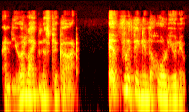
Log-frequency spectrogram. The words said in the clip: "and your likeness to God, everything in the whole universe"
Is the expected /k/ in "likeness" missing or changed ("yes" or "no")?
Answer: no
